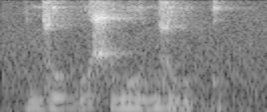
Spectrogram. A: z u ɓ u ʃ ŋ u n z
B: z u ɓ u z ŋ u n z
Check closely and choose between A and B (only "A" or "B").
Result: A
